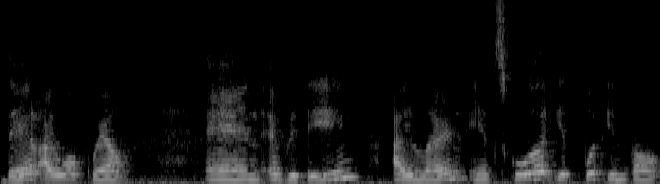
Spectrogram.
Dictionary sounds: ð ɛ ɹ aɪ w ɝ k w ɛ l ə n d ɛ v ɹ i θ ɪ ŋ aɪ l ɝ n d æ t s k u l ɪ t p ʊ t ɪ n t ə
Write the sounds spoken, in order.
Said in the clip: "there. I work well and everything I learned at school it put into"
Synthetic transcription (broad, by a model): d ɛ ɹ aɪ w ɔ k w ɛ l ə n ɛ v ɹ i t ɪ ŋ aɪ l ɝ n ɪ t s k u l ɪ t p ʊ t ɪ n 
